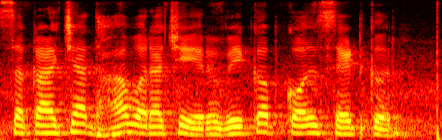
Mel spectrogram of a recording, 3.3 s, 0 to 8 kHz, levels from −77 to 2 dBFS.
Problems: background sounds at intervals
